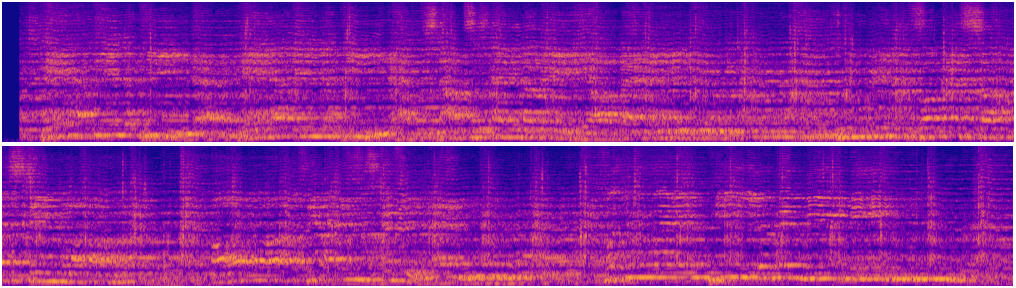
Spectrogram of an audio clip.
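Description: A male singer performs a Danish pop song over a full band backing, loud and continuous throughout with a steady, upbeat feel and no pauses.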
